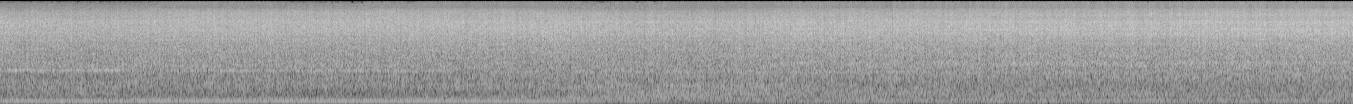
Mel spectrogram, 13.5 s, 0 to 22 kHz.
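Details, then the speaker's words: Junkyard bullnose Ford truck converted from EFI to carburetor, cold start: faint steady squeal over rough engine note for the first few seconds, then fades; owner blames clapped-out alternator belt loaded by the 3G alternator at start; suspected, not confirmed. "I got him getting some new belts for this thing that alternator belt it's pretty clapped out that 3G needs some juice when she starts"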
